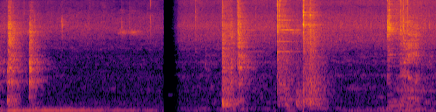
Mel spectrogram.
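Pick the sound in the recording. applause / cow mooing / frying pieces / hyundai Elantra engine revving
frying pieces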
